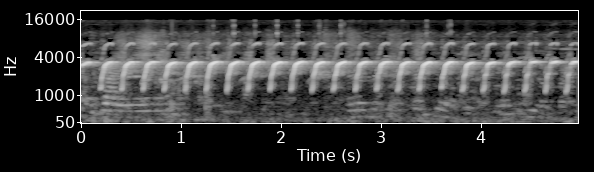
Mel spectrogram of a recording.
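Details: Munia (emprit/pipit) giving a steady run of high, sharp chirps, each dropping quickly in pitch, about four per second, with only faint background noise; a lively call used to lure other munias into answering.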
